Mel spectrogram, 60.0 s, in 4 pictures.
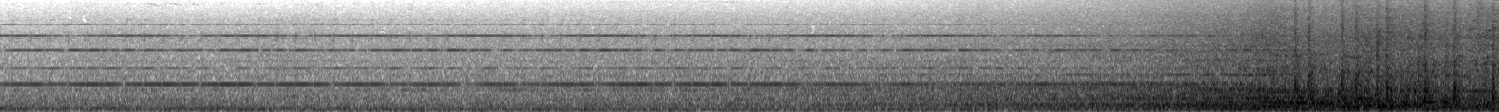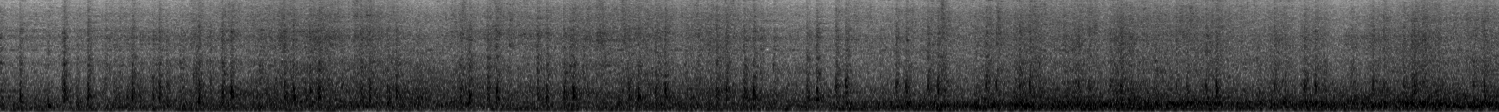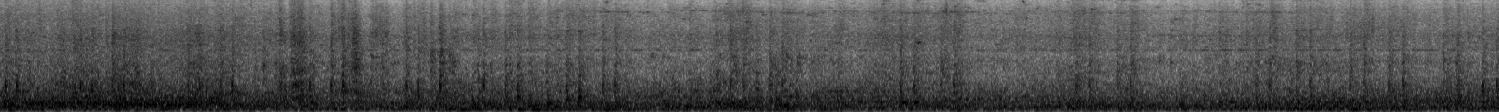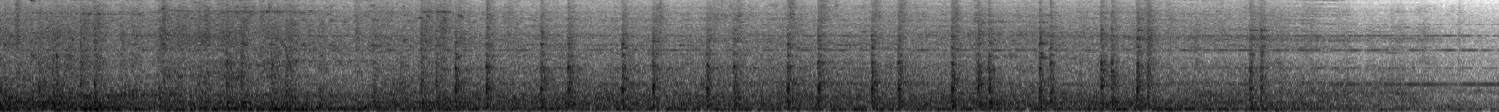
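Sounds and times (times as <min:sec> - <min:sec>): steel wheels rumbling on rail: 0:09.9 - 0:59.2
wheels clacking over rail joints: 0:12.8 - 0:56.7.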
